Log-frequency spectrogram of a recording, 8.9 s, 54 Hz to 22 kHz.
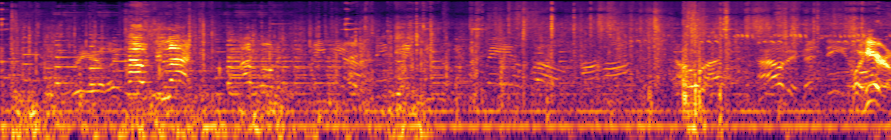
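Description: Horse hooves clip-clop in Red Dead Redemption 1 as riders set off from town, a steady patter of hoofbeats with occasional snorts, sitting under ongoing character dialogue.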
